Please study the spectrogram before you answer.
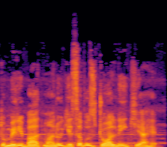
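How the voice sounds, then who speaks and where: A woman's voice: mid-range voice, fairly quick, a little mellow, soft background music, close to an everyday voice. A woman voicing an anxious, stern mother with urgent, emphatic delivery in a horror story. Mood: insistent. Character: anxious, stern young mother in a haunted house. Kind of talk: dramatized horror story acting.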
